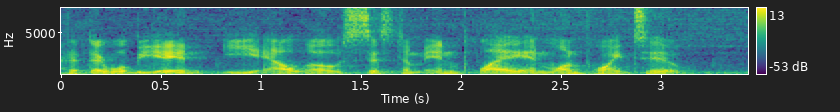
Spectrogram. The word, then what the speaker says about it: Elo: do that it's not it's not an acronym it's ELO it's named after a person oh whatever it's it's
